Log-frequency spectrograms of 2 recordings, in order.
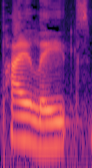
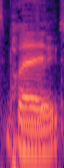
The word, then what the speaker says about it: Pilates: It's not pronounced Pilates. Pilates.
